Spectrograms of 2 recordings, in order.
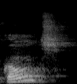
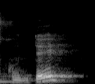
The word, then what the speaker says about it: Comte: gente que pronuncia augusto comte no português mesmo tem gente que fala alguns conter né não canseis essa pergunta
